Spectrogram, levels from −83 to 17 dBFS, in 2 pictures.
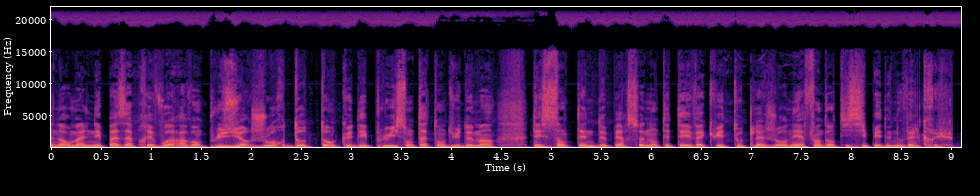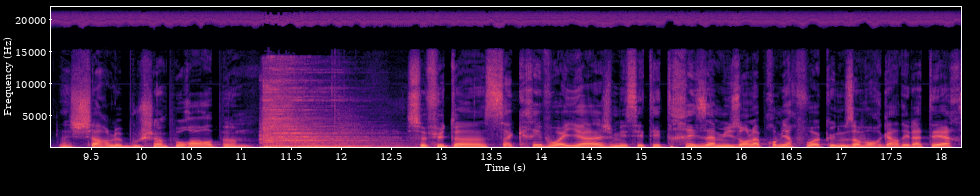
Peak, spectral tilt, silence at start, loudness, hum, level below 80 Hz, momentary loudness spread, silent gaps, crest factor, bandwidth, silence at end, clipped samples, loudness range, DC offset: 0 dBFS; -5 dB/octave; 0 s; -16 LUFS; none; -34 dBFS; 5 LU; none; 14 dB; over 20 kHz; 0 s; under 0.1%; 1 LU; under 0.1%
